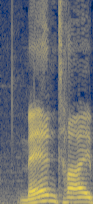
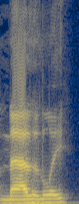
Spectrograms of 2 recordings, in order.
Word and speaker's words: Manthey: Maturo Umbara, who drives the Manthey Porsche. I finally figured out how to pronounce that, by the way. It's not Mathenly.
